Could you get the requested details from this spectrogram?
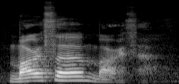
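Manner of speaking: play-acted weary, disappointed, reproachful tone. Reading a rebuke to martha: exasperated, disappointed tone. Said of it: "I just sense this exasperated tone".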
